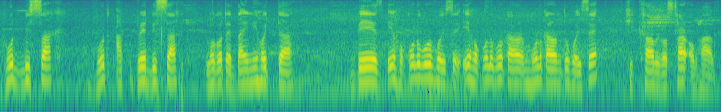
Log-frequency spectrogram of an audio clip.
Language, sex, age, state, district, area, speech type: Assamese, male, 18-30, Assam, Kamrup Metropolitan, urban, spontaneous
